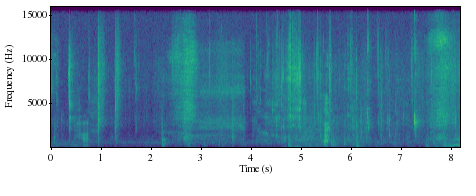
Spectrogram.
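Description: People biting into and chewing hot, breaded fried mozzarella sticks: scattered small, quiet crunches and wet mouth sounds.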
